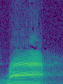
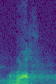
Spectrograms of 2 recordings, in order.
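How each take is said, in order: First: The word is said with an American accent. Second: The word is said with a British accent. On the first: "that's the American pronunciation" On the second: "The English"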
